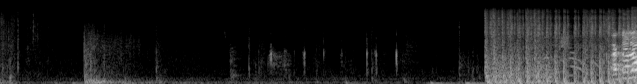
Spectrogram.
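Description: Gunfire in PUBG Mobile: a few scattered faint shots and clicks over quiet stretches, then a loud, dense burst of rapid automatic fire erupting near the end and continuing to the close.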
